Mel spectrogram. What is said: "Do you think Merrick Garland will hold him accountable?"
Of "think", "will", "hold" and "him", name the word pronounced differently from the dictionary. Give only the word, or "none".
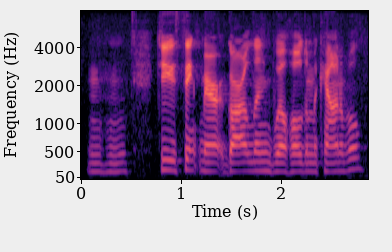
none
